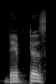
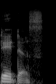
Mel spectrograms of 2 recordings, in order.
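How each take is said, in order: First: A b sound is pronounced in the middle. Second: No b sound is pronounced in the middle. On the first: The speaker calls it wrong. "डेप्टर्स नहीं बोलना है" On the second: The speaker calls it right. "बी silent"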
